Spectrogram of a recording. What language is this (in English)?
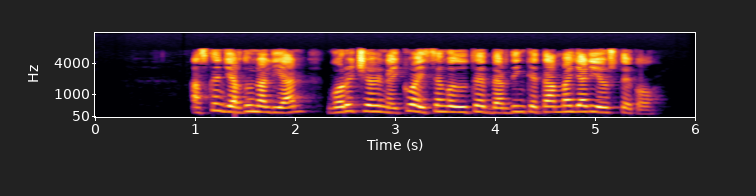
Basque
